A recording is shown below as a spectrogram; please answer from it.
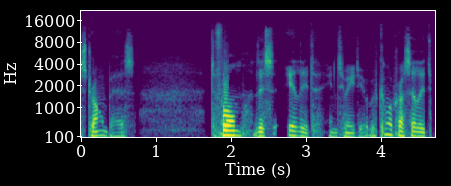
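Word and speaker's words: ylide: write that there actually, so illid is spelled illid with an E. Sometimes it's spelled without the E, but you'll probably come across it in your undergraduates with the E, so that can be missing sometimes as well in the how you write illid, but it's pronounced illid.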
